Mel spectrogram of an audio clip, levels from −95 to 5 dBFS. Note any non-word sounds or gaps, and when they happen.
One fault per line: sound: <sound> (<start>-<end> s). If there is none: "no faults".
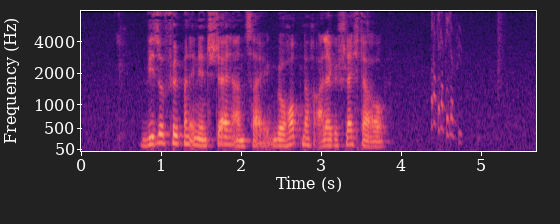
sound: chirp (4.4-4.8 s)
